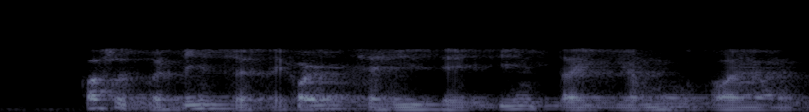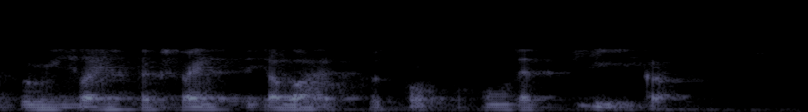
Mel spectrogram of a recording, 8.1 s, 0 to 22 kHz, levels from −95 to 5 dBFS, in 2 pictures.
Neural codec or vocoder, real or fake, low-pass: codec, 44.1 kHz, 2.6 kbps, SNAC; fake; 3.6 kHz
